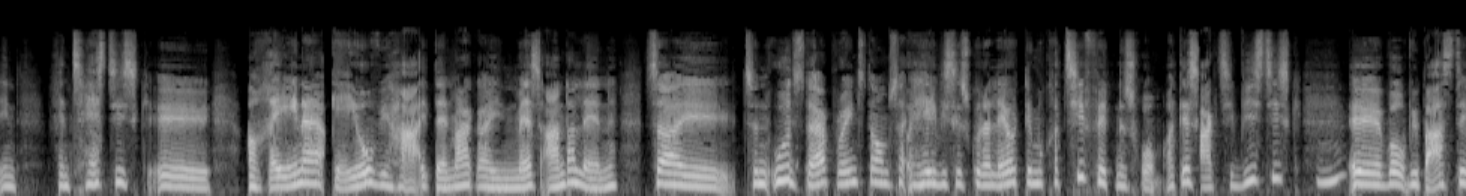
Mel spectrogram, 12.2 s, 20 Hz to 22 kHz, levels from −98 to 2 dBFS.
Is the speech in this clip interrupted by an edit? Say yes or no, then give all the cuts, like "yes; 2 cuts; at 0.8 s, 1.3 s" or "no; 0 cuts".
yes; 6 cuts; at 2.7 s, 3.5 s, 5.3 s, 6.6 s, 7.6 s, 10.0 s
